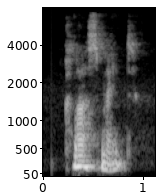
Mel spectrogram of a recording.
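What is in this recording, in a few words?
"classmate", British English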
